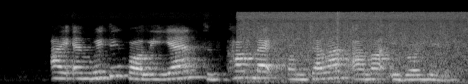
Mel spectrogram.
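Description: Noise suppressor artifacts run through the whole speech clip. The suppressor estimates which frequency bands hold steady noise and pulls them down frame by frame, cutting the noise by about 20 dB in the gaps between words. When speech returns, those bands open again, so the noise dips in pauses and comes back up under each phrase. The room noise rises by about 19 dB at around 2.5 s, ending about 9 dB below the speech.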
